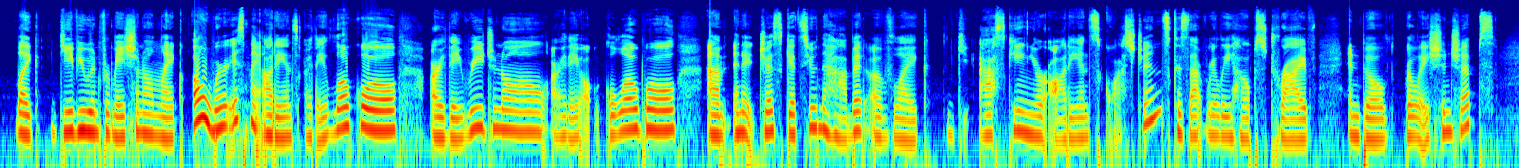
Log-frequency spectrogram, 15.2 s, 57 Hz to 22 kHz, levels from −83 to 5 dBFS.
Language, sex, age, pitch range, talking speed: English, female, 20-39, 180-230 Hz, 175 wpm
